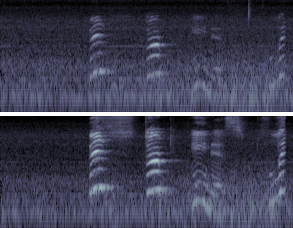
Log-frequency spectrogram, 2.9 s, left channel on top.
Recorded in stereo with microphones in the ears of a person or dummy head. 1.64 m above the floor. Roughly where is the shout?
Right.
